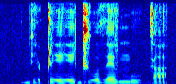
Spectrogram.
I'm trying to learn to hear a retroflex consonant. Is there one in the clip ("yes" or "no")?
yes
